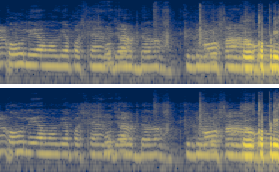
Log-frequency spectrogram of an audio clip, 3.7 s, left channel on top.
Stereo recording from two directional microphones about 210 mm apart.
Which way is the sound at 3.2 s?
15° right (ahead or behind).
